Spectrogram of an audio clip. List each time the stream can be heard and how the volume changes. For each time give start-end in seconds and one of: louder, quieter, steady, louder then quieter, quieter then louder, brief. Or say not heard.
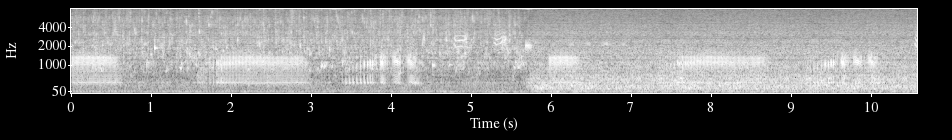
0.0-10.5 steady.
